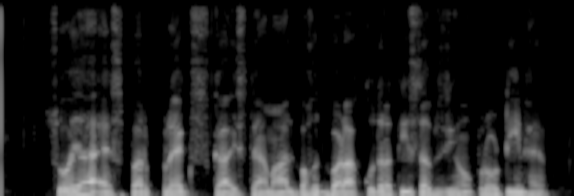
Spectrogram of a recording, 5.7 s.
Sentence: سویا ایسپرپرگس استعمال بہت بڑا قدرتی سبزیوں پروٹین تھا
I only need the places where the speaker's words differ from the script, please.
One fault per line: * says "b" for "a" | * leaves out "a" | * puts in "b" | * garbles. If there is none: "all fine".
* puts in "کا"
* says "ہے" for "تھا"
